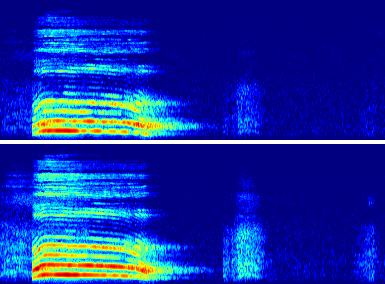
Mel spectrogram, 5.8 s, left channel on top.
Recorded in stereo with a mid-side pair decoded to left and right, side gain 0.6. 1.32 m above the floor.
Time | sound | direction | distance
0.5 | a shout | 60° right | 0.7 m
